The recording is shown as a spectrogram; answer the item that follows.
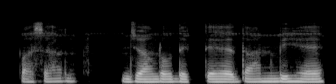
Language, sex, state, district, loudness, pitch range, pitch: Hindi, male, Jharkhand, Sahebganj, -23 LUFS, 125-130 Hz, 125 Hz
